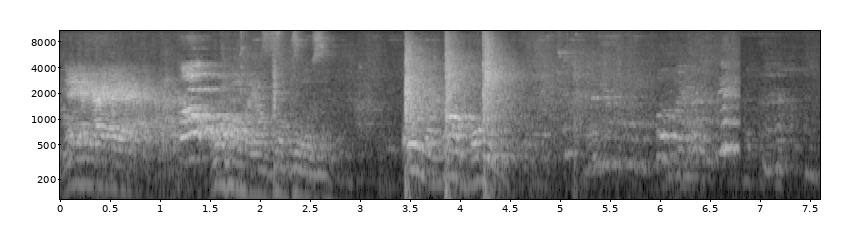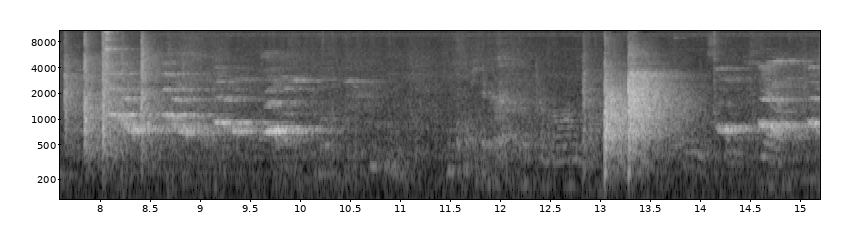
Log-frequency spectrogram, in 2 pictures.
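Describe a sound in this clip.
A man calls out loudly with encouragement in an echoing hall.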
